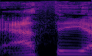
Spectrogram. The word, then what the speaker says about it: Athey: A-T-H-E-Y. Athey, I guess is how you say it.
